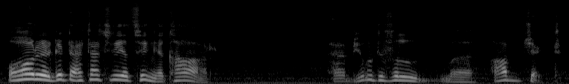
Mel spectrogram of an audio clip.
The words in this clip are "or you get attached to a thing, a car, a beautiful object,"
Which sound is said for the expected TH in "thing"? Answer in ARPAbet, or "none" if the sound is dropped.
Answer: S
